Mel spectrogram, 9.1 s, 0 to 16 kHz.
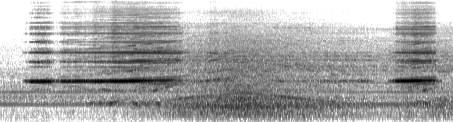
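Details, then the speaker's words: HPEVS AC-50 motor on 144 V controller set to motor type 24 (Solectra AC24 configuration) instead of correct type; loud high-pitched electronic whine sweeping with motor speed, almost metal-to-metal sounding, from wrong controller motor-type setting. "So, you get that whiny sound. It almost sounds like metal to metal um electronic noise."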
